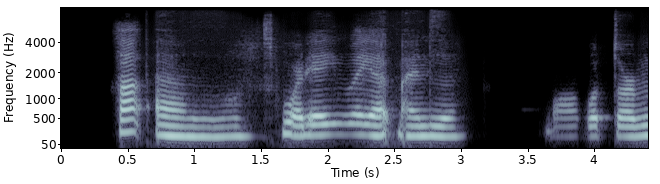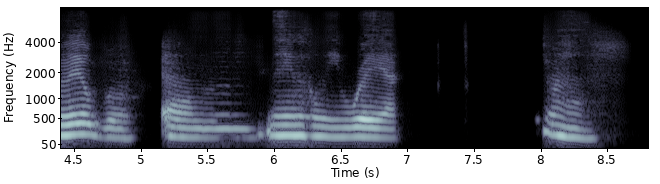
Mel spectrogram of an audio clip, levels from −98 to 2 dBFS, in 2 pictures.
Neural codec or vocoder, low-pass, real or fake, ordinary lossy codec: codec, 16 kHz, 0.5 kbps, X-Codec, HuBERT features, trained on balanced general audio; none; fake; none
